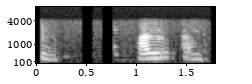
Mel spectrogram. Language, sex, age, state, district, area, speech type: Malayalam, female, 18-30, Kerala, Idukki, rural, conversation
